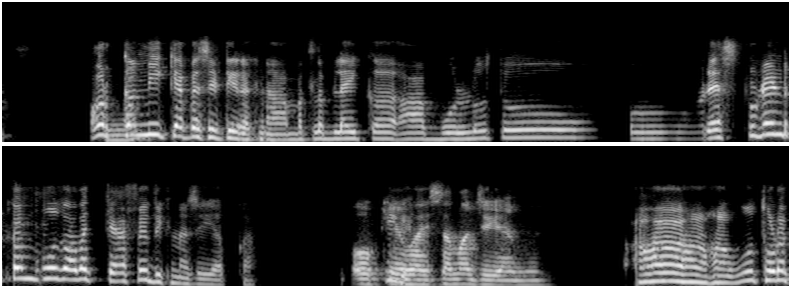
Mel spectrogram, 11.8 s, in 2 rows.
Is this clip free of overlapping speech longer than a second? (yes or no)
yes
